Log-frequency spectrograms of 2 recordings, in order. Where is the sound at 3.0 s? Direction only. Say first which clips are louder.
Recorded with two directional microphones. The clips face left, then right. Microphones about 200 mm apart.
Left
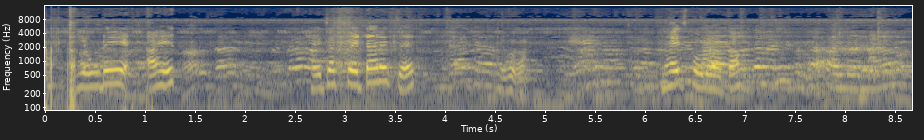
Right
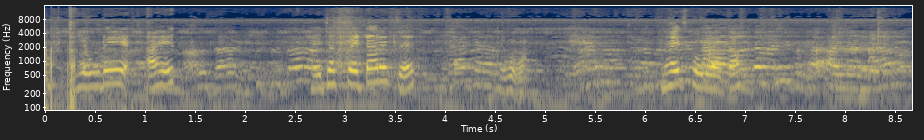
Left 2 dB; 10° left (ahead or behind).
